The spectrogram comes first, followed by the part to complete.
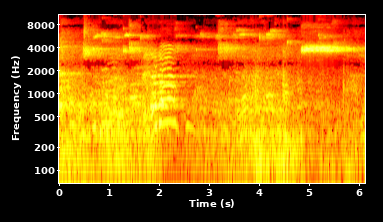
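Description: Basketball game noise echoing in a gym: a ball bouncing on the hardwood floor, players' and spectators' voices, and a shout about two seconds in. A loud, high-pitched squeal sounds for about a second near the end.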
